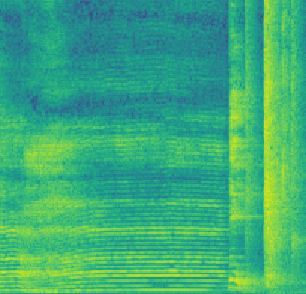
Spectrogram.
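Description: A class plays a clapping game. A long drawn-out voice is followed by a short burst of a few sharp, close hand claps near the end.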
